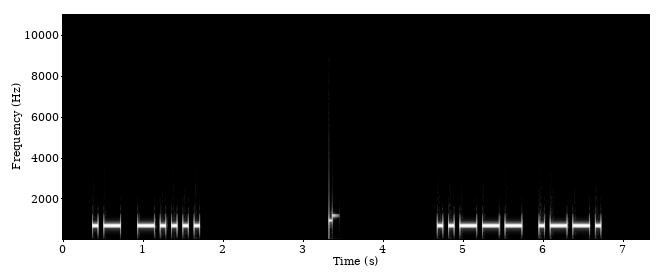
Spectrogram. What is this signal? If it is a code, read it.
Morse code, heard as a keyed tone, about 17 wpm, 700 Hz. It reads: A6 2P
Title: Single-Letter Single-Number 17wpm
